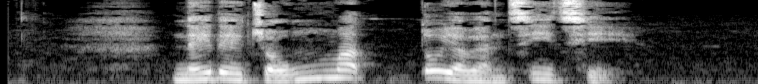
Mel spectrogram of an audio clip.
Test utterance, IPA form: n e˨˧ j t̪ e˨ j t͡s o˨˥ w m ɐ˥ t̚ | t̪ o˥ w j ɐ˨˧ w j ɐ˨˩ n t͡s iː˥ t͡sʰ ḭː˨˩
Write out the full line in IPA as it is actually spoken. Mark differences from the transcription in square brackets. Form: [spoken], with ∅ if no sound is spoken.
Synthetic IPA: n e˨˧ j t̪ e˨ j t͡s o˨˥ w m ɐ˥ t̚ | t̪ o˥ w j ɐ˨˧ w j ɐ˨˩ n t͡s iː˥ t͡sʰ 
